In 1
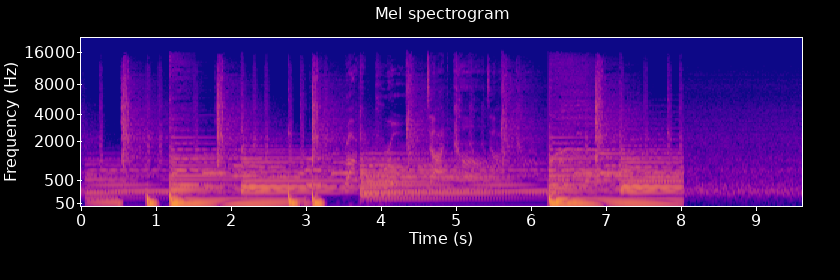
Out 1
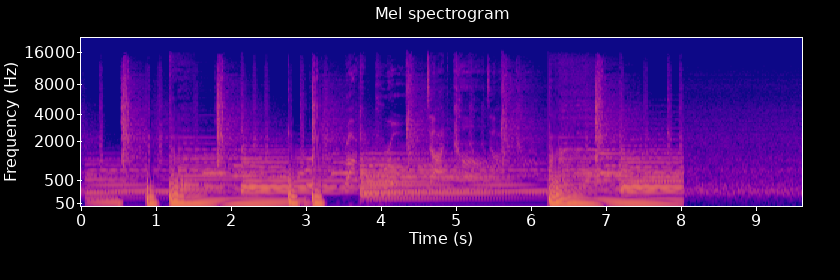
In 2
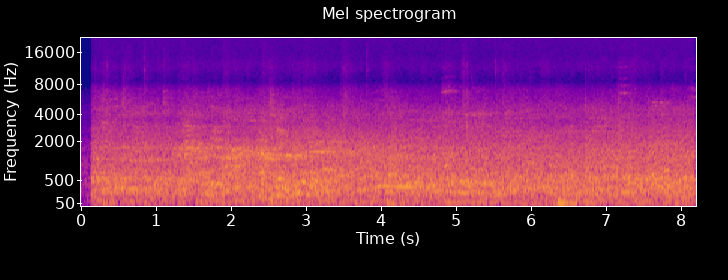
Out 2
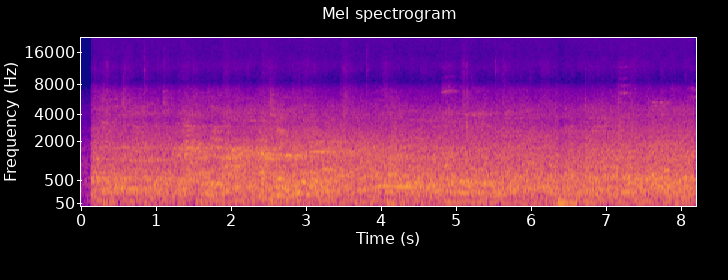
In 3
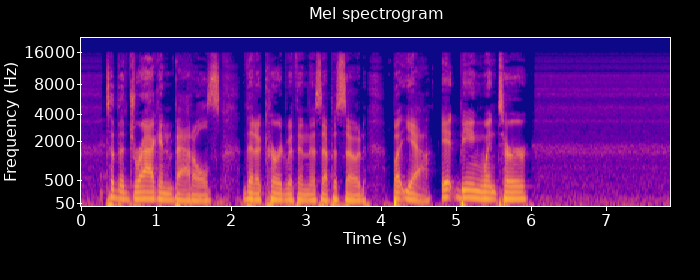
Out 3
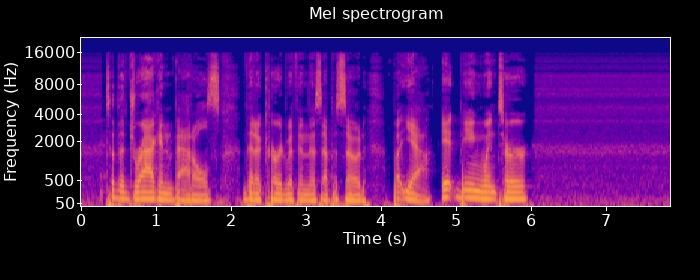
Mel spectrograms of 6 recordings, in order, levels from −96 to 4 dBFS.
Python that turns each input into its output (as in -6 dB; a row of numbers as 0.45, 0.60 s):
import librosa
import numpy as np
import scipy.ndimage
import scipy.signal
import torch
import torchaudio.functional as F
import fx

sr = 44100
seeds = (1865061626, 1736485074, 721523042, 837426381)

y = fx.transformer_sat(x, sr, knee_hz=230.0)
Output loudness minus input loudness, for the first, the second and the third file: -2.0, 0.0, -1.5 LU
